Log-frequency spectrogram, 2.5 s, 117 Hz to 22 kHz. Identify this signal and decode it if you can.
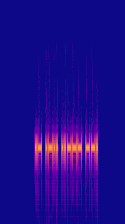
Morse code, heard as a keyed tone, about 43 wpm, 700 Hz. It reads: AL2G
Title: USA Call Signs - 4 Characters - 45wpm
